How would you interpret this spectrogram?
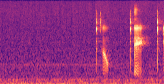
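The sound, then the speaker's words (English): A Braille device in telephone keyboard mode gives a few short, high-pitched beeps as keys are pressed, because no edit box is active, spaced irregularly over a couple of seconds against a steady low background hiss. “Oh, the reason it beeps right now, because I'm not in any edit box that I can enter in information.”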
